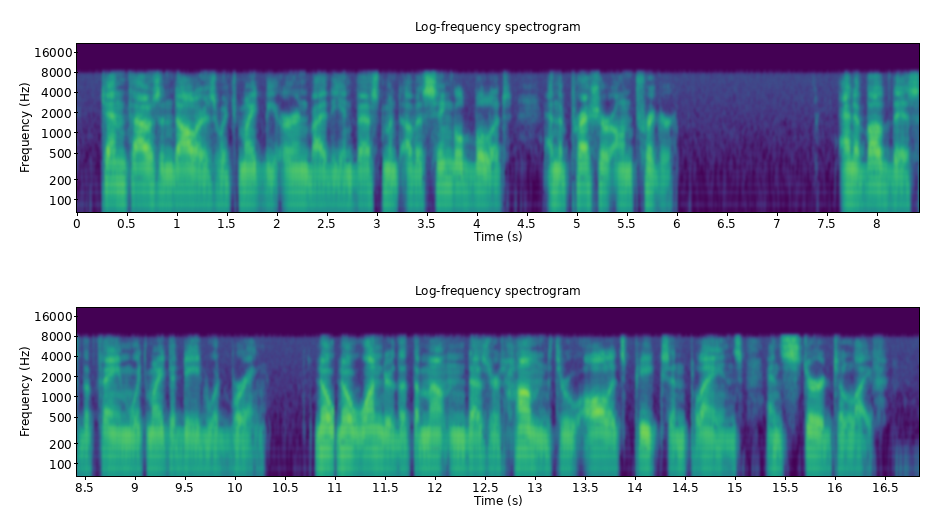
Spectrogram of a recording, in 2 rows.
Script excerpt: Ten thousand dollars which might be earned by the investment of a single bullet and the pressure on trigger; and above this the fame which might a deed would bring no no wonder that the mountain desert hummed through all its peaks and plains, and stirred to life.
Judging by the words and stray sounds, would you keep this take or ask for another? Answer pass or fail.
pass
